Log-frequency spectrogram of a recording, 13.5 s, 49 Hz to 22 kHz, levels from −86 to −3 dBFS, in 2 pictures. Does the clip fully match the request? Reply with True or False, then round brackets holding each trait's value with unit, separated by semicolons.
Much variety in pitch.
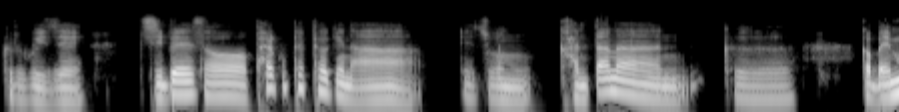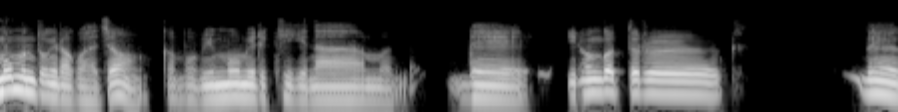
False (4.6 semitones)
